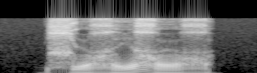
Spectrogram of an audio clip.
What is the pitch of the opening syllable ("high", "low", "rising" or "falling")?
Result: low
